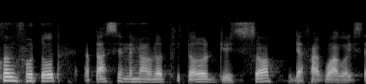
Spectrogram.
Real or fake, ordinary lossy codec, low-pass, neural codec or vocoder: fake; none; 7.2 kHz; codec, 16 kHz in and 24 kHz out, 0.6 kbps, FireRedTTS-2 codec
